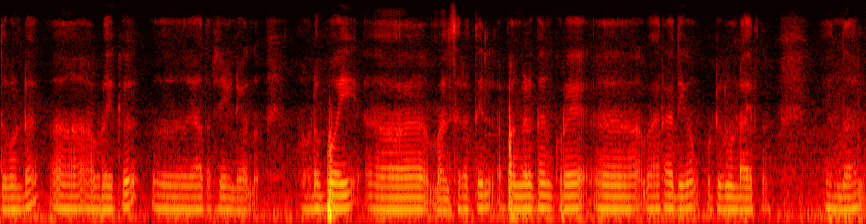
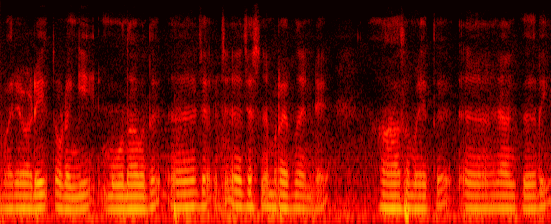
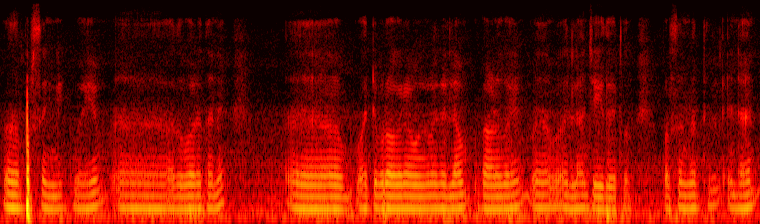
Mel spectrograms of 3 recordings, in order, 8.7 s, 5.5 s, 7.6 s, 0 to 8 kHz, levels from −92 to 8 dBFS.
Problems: constant background noise, low volume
